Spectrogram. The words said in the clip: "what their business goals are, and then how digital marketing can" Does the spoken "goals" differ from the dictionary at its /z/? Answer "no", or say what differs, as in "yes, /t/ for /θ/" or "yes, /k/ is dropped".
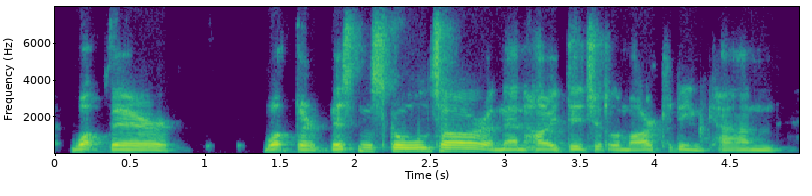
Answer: no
